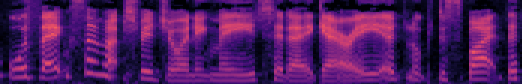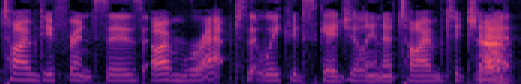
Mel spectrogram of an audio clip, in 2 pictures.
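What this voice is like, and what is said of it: Australian accent. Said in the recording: “Aussie accent”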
